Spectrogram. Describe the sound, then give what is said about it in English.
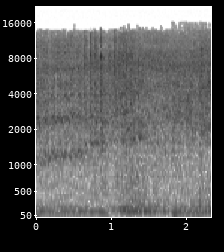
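A 1973 Dodge Charger muscle car engine (a Mopar) revs loudly, its deep rumbling roar rising and surging over a couple of seconds, with no voices present. “Sounds like a proper Mopar to me.”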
